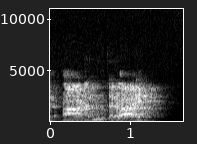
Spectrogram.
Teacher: दाण ना का अ, अंतराय का अ मिलकर बड़ा अ हो गया, लेकिन आधा ना और त ये संयुक्त अक्षर है, तो इस कारण से जो दीर्घ स्वर हुआ वह भी वापस छोटा हो गया, ह्रस्व हो गया।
